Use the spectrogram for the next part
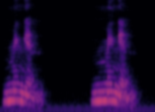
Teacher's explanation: that ng at the end that's hard to pronounce but actually we'll often drop that last g and finish on the n sound because it's very informal so we say mingin mingin that's easier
